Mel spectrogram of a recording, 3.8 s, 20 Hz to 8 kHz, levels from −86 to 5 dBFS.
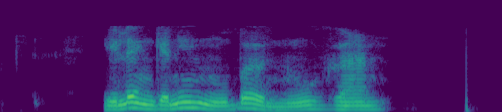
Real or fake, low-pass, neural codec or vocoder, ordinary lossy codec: fake; 7.2 kHz; codec, 16 kHz, 4.8 kbps, FACodec; AAC, 16 kbps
